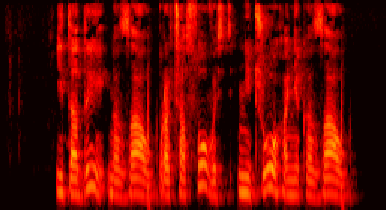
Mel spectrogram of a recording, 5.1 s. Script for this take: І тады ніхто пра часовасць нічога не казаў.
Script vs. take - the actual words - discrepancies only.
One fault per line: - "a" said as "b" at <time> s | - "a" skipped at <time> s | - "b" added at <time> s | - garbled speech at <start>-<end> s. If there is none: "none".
- "ніхто" said as "казаў" at 1.5 s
